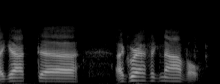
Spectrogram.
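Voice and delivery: high, excited. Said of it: "You sound really excited about it".

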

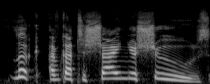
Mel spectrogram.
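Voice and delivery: put-on high-pitched, clumsy, failed Irish accent. Mocking a man who was supposed to be doing Irish, in a failed Irish accent. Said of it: "he could not do a fucking Irish accent".

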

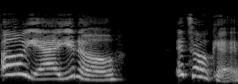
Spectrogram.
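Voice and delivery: approachable, reassuring, sweet, friendly Midwest accent. Showing how her midwest comes out when trying to seem sweet: sweet midwestern accent. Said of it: "When my Midwest comes out when I'm trying to, like, seem sweet and approachable".

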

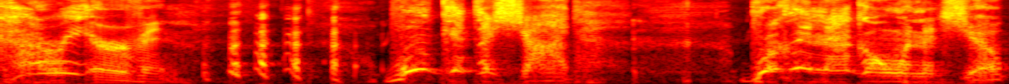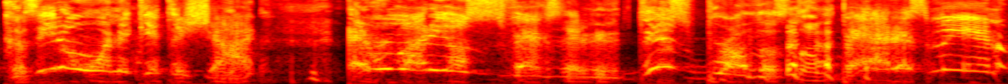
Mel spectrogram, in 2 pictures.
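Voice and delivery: very high, slow, swooping, drawn-out yell. Doing a best impression of Stephen A yelling about Kyrie Irving: Stephen A Smith impression. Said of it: "I'm finna do my best Stephen A right now".

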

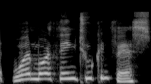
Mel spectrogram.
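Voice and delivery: sad, self-pitying put-on voice, pitched high. Ending a bit about the confessional line in a sad Adam Sandler voice. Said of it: "I kind of said that in a sad Adam Sandler voice".

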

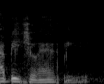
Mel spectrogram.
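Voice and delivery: hushed, menacing half-whisper under the breath. Retelling how someone threatened a friend: imitating a half-whispered threat. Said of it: "threaten, like, from a whisper".

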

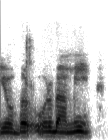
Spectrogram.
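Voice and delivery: imitated heavy Colombian accent. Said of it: "a really strong accent".

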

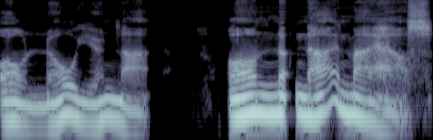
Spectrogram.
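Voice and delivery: put-on slow, serious motherly voice, Haitian Bronx accent. Telling how they scold their dog, the speaker acts as a Haitian mother from the Bronx. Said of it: "You turned into a fucking Haitian mother from the Bronx".

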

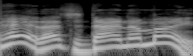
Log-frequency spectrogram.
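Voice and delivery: put-on Middle Eastern accent, pitched very high. Quoting what he said, doing a Middle Eastern accent. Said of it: "I don't know why he sounded Middle Eastern".

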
